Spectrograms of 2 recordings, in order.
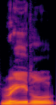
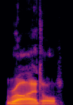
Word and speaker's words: Riedel: Riedel rhymes with needle. Riedel rhymes. If you think of it phonetically, it's like Riesling. Yeah. You don't say Riesling. Yeah. Riedel, Riesling, Riedel, same thing.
